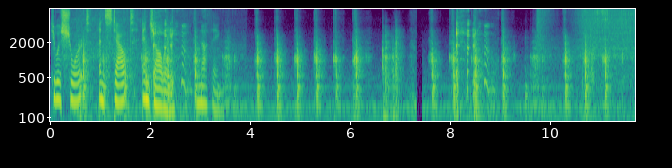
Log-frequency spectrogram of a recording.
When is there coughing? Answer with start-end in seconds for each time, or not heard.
2.0-2.9, 8.1-8.9.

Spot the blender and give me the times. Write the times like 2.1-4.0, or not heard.
not heard.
